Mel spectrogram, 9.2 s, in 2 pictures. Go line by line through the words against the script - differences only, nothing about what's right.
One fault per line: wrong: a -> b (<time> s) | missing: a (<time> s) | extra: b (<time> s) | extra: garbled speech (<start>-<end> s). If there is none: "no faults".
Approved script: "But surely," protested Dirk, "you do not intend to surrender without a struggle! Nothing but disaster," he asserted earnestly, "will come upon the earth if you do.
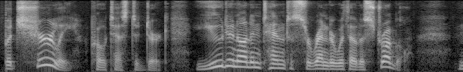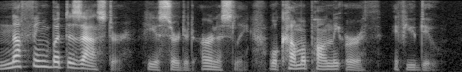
no faults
